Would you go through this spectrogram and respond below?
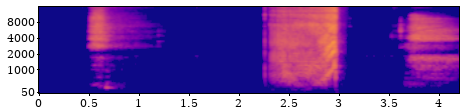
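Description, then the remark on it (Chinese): A clothing zipper is pulled as someone dresses, in three quick bursts, a short rasp, a longer rising zip that ends with a snap, then another brief pull, with no voices. “当心拉链夹到你的小兄弟。”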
